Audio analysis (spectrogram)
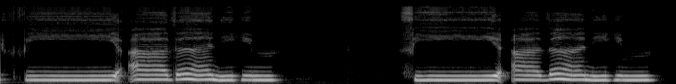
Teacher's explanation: the amount of stretching here for the ya will be 2.5 alif, 2.5 alif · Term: madde munfasil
